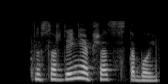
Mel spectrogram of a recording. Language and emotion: Russian, neutral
